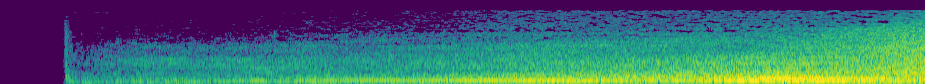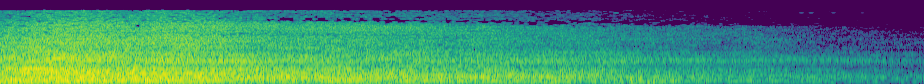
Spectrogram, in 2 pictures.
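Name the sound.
bus engine driving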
